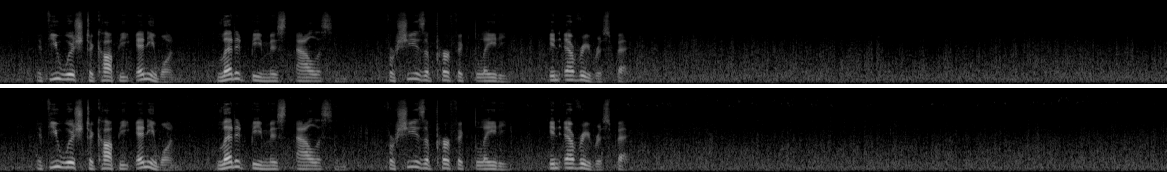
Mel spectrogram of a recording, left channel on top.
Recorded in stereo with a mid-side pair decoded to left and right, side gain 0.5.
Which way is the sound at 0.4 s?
5° right.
